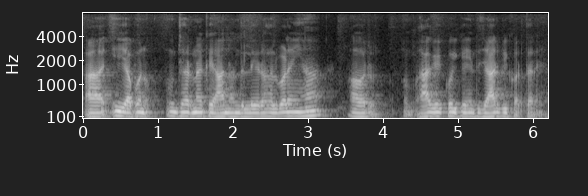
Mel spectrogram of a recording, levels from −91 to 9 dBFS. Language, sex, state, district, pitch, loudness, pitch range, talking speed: Bhojpuri, male, Bihar, Muzaffarpur, 105 Hz, -16 LUFS, 100-110 Hz, 175 wpm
